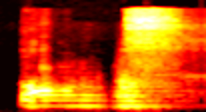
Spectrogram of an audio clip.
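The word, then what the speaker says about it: ق: অর্থাৎ পা ফা তারপরে আসি অন্যতম একটা পরিচিত হরফ কফ কফ এর উচ্চারণটা হবে মোটা এবং গলার মাঝখান থেকে কফ কফ তারপরের হরফের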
